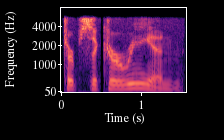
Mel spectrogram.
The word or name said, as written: terpsichorean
